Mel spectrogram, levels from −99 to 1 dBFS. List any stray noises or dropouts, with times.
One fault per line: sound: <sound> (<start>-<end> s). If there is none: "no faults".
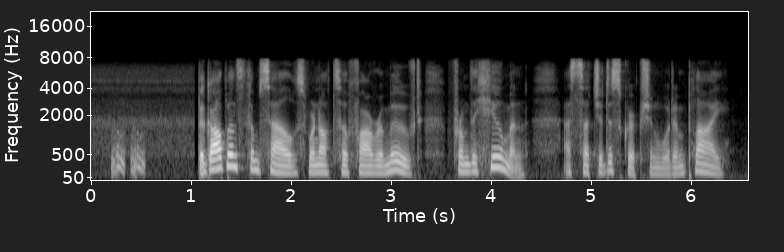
sound: laugh (0.2-0.6 s)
